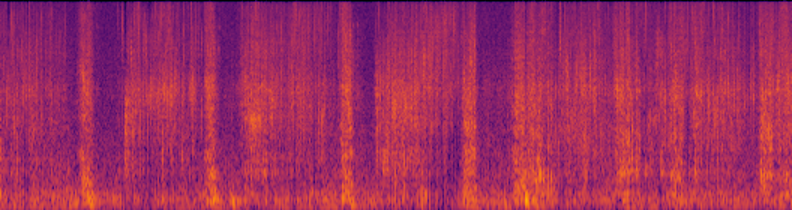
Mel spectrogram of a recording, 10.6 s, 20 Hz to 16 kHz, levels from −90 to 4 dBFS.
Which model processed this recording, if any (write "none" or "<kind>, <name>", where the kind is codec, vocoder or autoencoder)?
none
